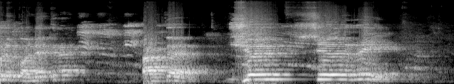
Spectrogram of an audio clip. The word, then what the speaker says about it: serai: Je serai. Remarquez bien la prononciation. On dit ré ici. Au futur, c'est ré.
